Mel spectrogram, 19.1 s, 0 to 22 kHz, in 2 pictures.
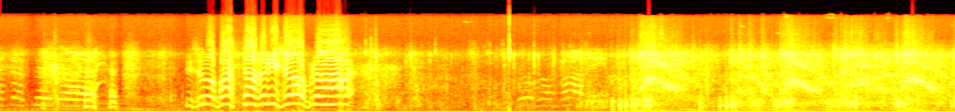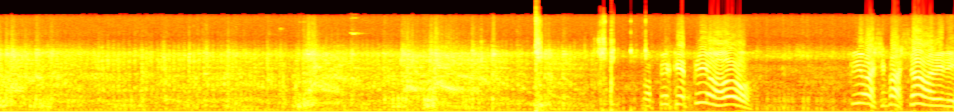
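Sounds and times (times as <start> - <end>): dirt bike engine revving: 5.8 - 19.0.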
